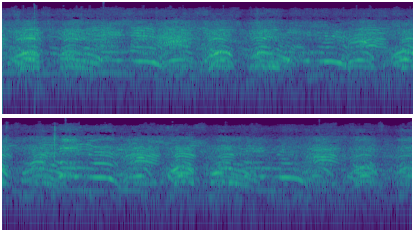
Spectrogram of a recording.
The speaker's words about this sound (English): Several hundred demonstrators gathered Thursday in New York's Times Square, chanting slogans including "Hands off Mueller" and "Nobody's above the law."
